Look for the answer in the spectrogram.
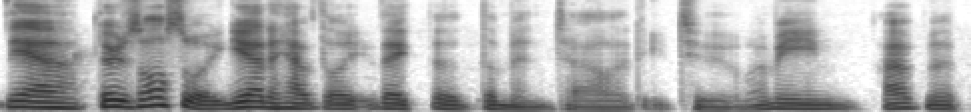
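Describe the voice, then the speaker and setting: A man's voice: medium pitch, expressive, normal speed, a little mellow, no room sound. Man bantering casually, close dry sound. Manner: teasing, sarcastic. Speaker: live stream host. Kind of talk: casual chat, joking banter.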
